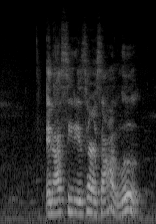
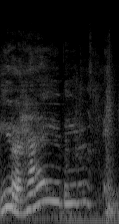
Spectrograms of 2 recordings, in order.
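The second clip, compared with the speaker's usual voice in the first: hushed hey; 5 semitones higher, 13 dB quieter, much slower than usual. Retold or imitated. Greeting across bar, hushed.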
